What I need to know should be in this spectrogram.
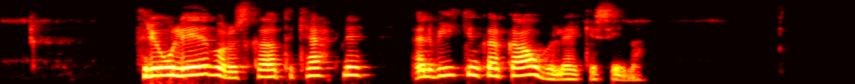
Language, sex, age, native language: Icelandic, female, 50-59, Icelandic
